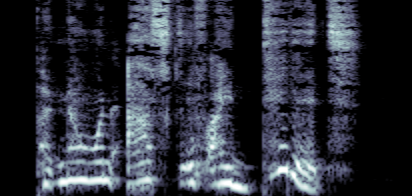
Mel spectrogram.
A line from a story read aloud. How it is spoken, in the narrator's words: she said, her voice a hoarse whisper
